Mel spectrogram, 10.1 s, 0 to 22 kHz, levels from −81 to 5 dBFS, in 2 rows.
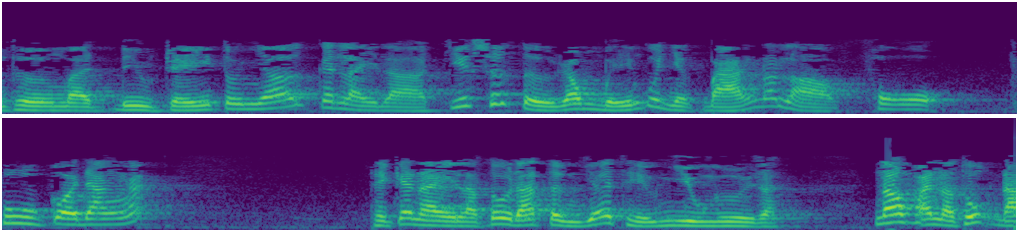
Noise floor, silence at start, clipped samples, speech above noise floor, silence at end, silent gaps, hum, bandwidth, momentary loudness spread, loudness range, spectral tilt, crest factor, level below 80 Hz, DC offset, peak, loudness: -52 dBFS; 0 s; under 0.1%; 36 dB; 0 s; none; none; 5.8 kHz; 10 LU; 4 LU; -8.5 dB/octave; 16 dB; -60 dBFS; under 0.1%; 0 dBFS; -17 LUFS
